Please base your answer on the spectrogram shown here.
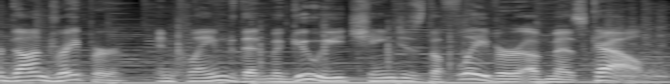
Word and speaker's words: maguey: And this little Michelin Man insect is called Gusano de Maguey, but we insist it should be pronounced Magui.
